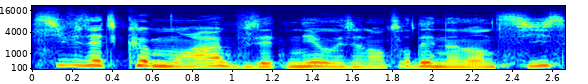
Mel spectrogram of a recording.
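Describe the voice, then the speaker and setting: Speaking at a very fast pace with lively intonation, a woman with a Belgian accent has a dark, mellow tone. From Belgium. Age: 30s. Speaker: YouTuber and communications professional. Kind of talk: casual vlog introduction. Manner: chatty.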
